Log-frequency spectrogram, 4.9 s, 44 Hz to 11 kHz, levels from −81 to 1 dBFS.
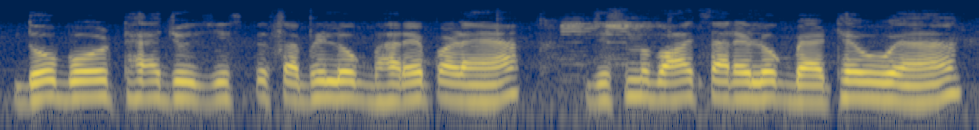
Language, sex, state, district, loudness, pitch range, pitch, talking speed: Hindi, male, Jharkhand, Garhwa, -15 LUFS, 160-175 Hz, 170 Hz, 210 wpm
